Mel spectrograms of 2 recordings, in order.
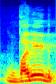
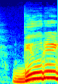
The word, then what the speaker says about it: buried: These may be found on the surface of the earth, buried नहीं पढ़ते, buried, ठीक है ना, बरीड पढ़ते हैं, ब्यूरिड नहीं पढ़ते, ठीक है ना।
